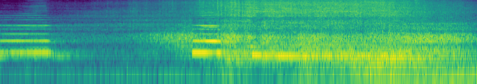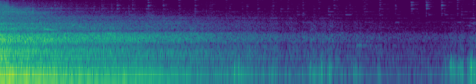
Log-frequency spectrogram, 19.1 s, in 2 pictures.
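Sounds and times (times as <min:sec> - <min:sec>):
train horn blasts: 0:00.0 - 0:02.0, 0:03.7 - 0:08.5
diesel locomotive rumble: 0:00.0 - 0:16.5
rush of wheels on rail: 0:00.0 - 0:17.5.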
